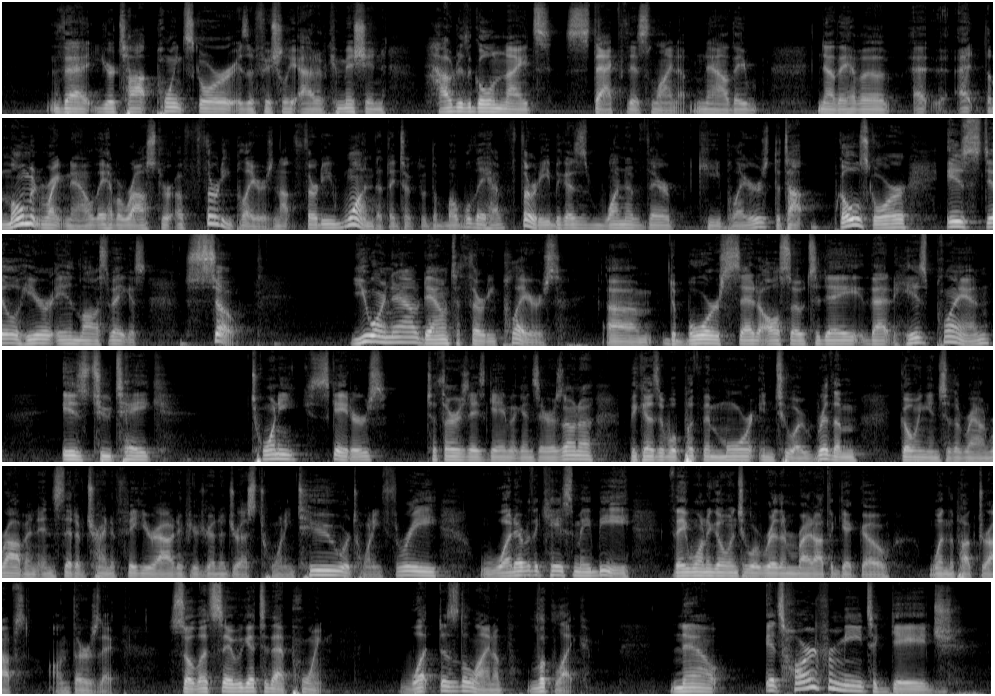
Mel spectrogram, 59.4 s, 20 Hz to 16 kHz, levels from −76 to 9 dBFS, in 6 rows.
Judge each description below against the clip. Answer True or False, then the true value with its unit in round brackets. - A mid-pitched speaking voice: False (110 Hz)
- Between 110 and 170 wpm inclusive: True (165 wpm)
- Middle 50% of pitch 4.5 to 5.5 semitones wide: True (4.8 semitones)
